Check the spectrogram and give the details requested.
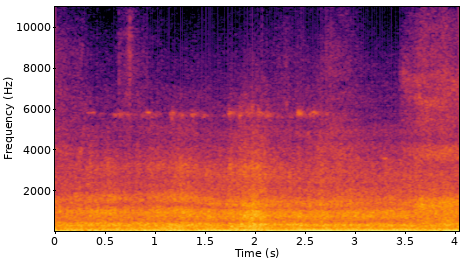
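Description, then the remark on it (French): A tram rumbles by along a tram line opposite a scrap metal yard on the way toward Décines and central Lyon, a steady loud low-frequency roar with rail and wheel noise holding for several seconds, no voices over it. “Ça c'est le tram.”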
